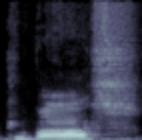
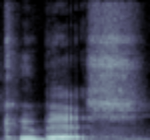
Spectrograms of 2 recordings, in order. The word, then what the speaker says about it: Kubis: your last name is kubas or kubis it is pronounced kubis so it's it's the is at the end not ass so he was he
